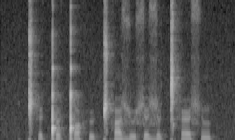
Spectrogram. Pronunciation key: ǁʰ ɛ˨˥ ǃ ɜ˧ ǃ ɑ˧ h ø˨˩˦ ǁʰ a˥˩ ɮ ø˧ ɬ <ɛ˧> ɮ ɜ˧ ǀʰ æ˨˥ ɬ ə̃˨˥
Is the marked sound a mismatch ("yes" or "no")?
no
